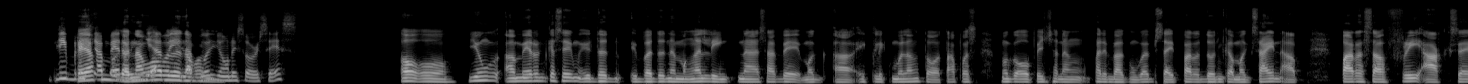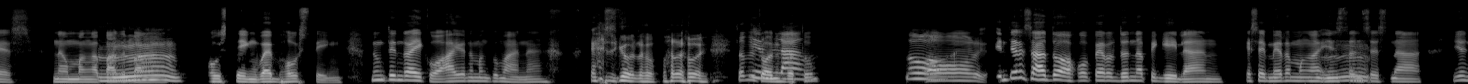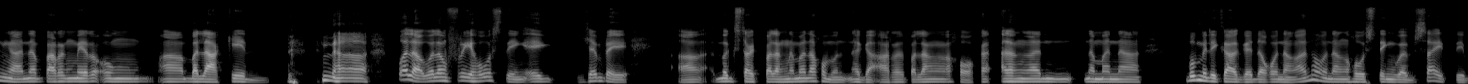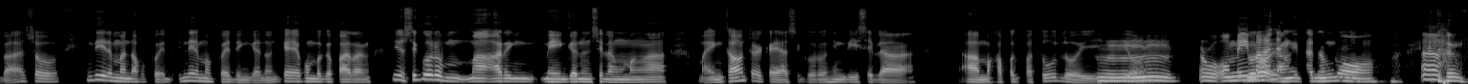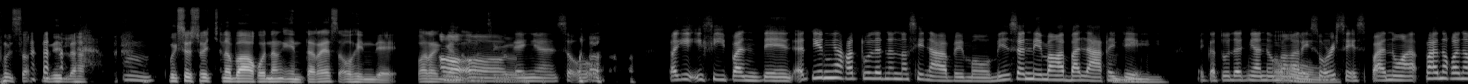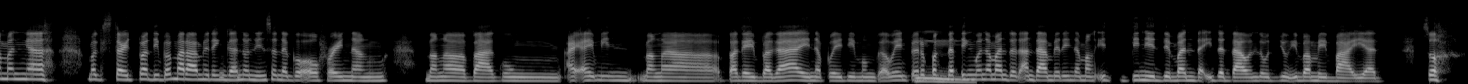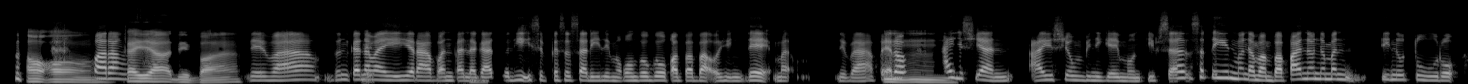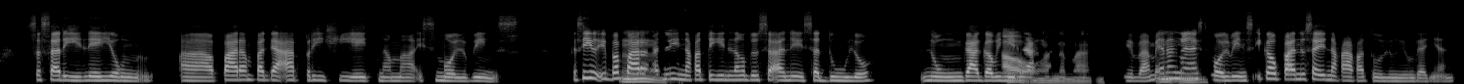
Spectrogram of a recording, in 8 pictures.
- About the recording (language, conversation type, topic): Filipino, podcast, Ano ang pinaka-praktikal na tip para magsimula sa bagong kasanayan?
- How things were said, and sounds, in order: tapping; laughing while speaking: "siguro para bang"; laughing while speaking: "na"; laughing while speaking: "itanong mo sa kanila"; laugh; laugh; laughing while speaking: "nga"; chuckle; other background noise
